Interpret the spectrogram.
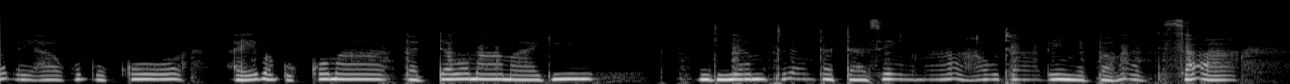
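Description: No technical faults can be heard anywhere in the recording.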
